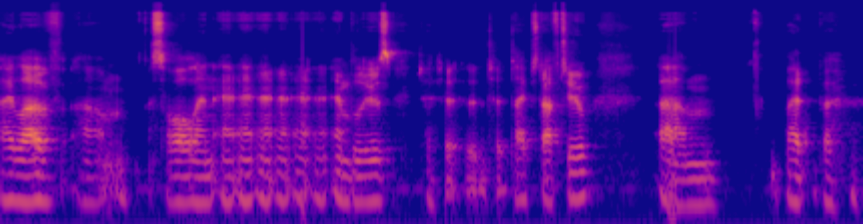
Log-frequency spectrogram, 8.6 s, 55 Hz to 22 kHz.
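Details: Adult man, a speech-language pathologist, who has stuttered since age eight and had speech therapy from childhood into his 20s; word repetitions; stuttering.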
